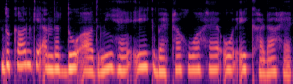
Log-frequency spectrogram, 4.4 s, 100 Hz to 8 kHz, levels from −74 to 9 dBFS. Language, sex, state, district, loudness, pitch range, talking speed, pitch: Hindi, female, Uttar Pradesh, Lalitpur, -15 LUFS, 210-240 Hz, 190 wpm, 220 Hz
